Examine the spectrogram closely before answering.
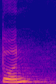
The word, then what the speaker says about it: dun: Will be pronounced as tun, tun.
